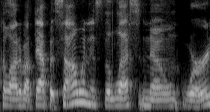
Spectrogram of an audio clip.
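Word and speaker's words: Samhain: So Halloween um you know we're going to talk a lot about that but sawin is the less known word and it's spelled like Sam Hayne but it's pronounced sawin.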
